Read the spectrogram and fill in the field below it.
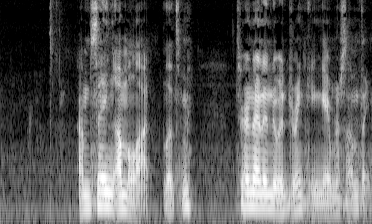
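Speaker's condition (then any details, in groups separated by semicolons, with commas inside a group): Cerebral palsy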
